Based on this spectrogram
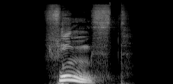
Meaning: second-person singular preterite of fangen
- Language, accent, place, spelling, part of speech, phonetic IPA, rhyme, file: German, Germany, Berlin, fingst, verb, [fɪŋst], -ɪŋst, De-fingst.ogg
